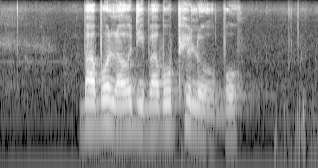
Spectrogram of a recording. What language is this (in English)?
Southern Sotho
